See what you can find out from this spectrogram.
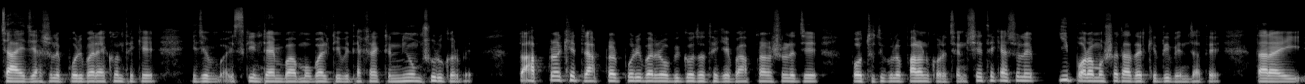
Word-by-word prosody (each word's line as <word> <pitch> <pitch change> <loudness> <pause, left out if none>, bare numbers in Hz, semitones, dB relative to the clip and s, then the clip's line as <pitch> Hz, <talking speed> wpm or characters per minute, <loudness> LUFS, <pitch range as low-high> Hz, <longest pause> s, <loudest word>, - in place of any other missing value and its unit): চায় 140 -2 +7
যে - - 0
আসলে 145 +1 -2
পরিবার 145 0 +3
এখন 150 +1 -2
থেকে 140 +1 -2 0.5
এই - - -6
যে - - +3
মোবা - - -9
স্ক্রিন 150 -3 -3
টাইম 140 0 +4
বা 140 - +6
মোবাইল, 135 +1 +1
টিভি 135 -1 -3
দেখার 140 +1 -2
একটা 135 - -8
নিয়ম 155 0 +1
শুরু 170 -3 +2
করবে। 140 +1 -3 0.5
তো - - -4
আপনার 175 +4 0
ক্ষেত্রে 185 -5 +1
আপনার 160 +2 +2
পরিবারের 160 -2 +3
অভিজ্ঞতা 150 +1 0
থেকে 145 -1 -1
বা 140 - +2
আপনার 145 +4 -1
আসলে 145 0 0
যে 145 - +2 0.4
পদ্ধতিগুলো 145 0 +1
পালন 150 0 +6
করেছেন, 125 -1 -4
সে 175 - 0
থেকে 185 -1 -3
আসলে 175 +1 -1 0.3
কী 210 - +1
পরামর্শ 155 0 +4
তাদেরকে 145 0 +1
দিবেন 135 -3 -2
যাতে 70 - -4 0.4
তারা 140 -1 +7
এই 135 - -1
145 Hz, 200 wpm, -23 LUFS, 140-155 Hz, 0.5 s, চায়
